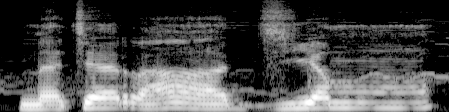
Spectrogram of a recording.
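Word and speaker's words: న చ రాజ్యం: రాజ్యం రా దీర్ఘంగా పలికిన తర్వాత ఆగా తీసుకుంటూ జ్య లోని మొదటి అక్షరం జాద్విత్వం చేసుకుంటూ నచరాజ్యం ఇక్కడ అనుస్వర ఉచ్చారణమ ఇక్కడ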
